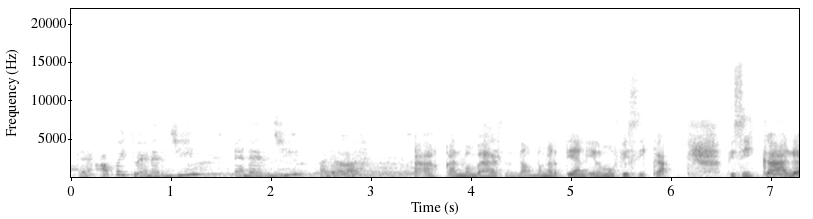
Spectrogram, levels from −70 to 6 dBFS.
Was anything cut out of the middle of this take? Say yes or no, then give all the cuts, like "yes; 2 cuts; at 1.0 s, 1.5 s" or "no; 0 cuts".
yes; 1 cut; at 3.4 s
